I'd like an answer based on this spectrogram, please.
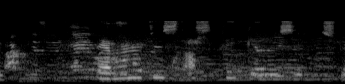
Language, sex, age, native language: Icelandic, female, 11, Icelandic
